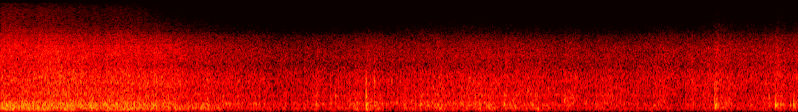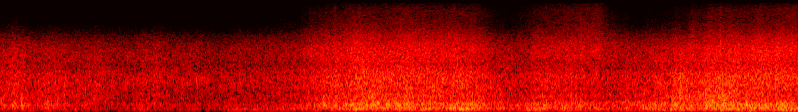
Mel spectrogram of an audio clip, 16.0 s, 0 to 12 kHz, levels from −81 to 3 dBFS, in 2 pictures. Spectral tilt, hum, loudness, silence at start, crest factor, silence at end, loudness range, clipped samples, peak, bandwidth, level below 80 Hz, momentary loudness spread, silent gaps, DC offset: -5.5 dB/octave; none; -35 LUFS; 0 s; 20 dB; 0 s; 6 LU; under 0.1%; -14 dBFS; 11.5 kHz; -52 dBFS; 13 LU; none; under 0.1%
